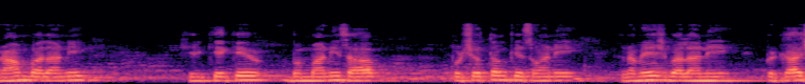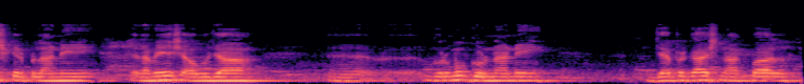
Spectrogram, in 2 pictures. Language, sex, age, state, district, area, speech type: Sindhi, male, 60+, Uttar Pradesh, Lucknow, urban, spontaneous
